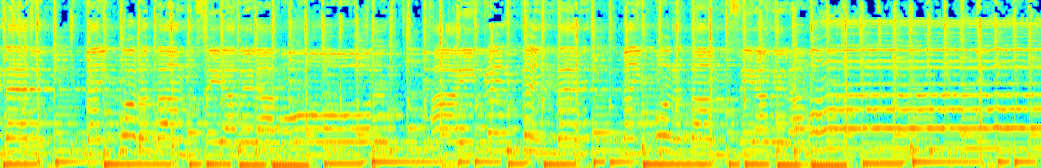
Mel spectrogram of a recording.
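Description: Recorded salsa music playing, with a changing bass line under a steady percussion beat.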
